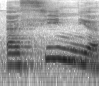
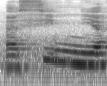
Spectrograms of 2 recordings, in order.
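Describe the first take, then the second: No difference in how they are said.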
